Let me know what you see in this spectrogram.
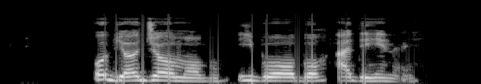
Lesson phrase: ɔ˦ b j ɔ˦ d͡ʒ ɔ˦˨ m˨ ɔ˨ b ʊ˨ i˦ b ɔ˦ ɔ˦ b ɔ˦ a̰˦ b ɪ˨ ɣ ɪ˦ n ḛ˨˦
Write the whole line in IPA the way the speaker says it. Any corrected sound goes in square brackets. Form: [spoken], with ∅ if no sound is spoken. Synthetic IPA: [o˦] b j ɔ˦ d͡ʒ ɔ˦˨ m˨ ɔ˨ b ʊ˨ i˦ b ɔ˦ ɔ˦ b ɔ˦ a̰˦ [d] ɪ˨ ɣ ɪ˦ n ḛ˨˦

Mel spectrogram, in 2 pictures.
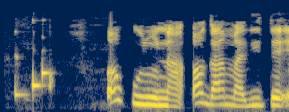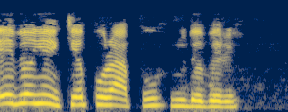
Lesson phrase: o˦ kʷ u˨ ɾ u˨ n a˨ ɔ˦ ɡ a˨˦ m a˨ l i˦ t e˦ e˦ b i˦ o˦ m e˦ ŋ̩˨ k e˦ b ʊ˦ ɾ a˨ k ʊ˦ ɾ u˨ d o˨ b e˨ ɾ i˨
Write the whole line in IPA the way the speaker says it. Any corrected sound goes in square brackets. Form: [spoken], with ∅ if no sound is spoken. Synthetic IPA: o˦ kʷ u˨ ɾ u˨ n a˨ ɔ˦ ɡ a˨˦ m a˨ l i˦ t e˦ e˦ b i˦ o˦ [ɲ] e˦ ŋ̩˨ k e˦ [p] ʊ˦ ɾ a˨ [p] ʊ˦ ɾ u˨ d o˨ b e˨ ɾ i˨

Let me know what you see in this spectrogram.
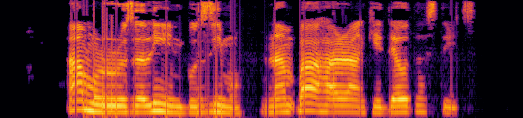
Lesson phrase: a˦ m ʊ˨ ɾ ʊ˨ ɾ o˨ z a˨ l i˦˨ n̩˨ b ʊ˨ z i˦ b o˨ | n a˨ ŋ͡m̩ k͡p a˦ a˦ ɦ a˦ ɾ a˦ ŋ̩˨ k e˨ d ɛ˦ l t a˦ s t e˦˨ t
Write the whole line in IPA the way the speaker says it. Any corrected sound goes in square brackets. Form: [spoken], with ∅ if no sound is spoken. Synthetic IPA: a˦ m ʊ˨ ɾ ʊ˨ ɾ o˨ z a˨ l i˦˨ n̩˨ b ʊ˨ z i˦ [m] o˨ | n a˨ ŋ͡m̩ k͡p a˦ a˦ ɦ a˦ ɾ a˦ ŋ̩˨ k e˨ d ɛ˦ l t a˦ s t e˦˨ t

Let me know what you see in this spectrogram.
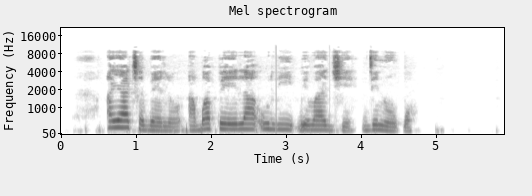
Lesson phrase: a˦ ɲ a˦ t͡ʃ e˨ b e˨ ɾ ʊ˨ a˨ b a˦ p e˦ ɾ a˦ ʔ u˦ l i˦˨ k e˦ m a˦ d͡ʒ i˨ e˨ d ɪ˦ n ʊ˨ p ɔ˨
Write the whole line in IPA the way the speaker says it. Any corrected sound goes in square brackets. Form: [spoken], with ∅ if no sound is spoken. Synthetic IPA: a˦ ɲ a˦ t͡ʃ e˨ b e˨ [l] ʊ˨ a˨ [ɡ͡b] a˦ p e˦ [l] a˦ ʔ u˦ l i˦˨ [k͡p] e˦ m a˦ d͡ʒ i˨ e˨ d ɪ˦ n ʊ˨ [k͡p] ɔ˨

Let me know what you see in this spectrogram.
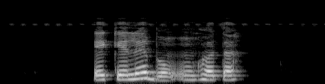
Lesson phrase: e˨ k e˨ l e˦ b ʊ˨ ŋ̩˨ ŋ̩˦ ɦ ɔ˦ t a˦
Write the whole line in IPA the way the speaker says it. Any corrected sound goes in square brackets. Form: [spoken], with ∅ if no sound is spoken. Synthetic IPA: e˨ k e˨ l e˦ b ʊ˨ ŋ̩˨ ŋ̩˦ ɦ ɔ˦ t a˦

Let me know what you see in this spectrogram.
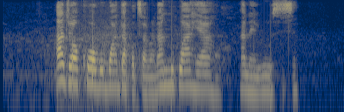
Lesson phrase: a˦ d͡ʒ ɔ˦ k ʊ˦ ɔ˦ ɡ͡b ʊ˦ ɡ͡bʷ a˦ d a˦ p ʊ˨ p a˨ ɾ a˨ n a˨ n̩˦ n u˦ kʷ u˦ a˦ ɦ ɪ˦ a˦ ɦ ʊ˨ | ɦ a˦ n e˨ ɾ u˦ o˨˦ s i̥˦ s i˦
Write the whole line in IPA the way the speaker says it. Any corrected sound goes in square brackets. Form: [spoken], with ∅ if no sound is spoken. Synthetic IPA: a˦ d͡ʒ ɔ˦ k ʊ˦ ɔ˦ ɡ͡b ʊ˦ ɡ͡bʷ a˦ d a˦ p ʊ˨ [t] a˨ ɾ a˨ n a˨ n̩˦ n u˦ kʷ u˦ a˦ ɦ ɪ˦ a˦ ɦ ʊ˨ | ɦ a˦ n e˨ ɾ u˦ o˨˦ s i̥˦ s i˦

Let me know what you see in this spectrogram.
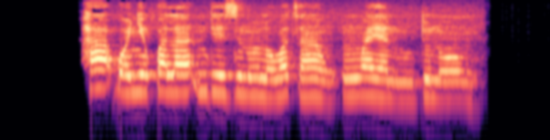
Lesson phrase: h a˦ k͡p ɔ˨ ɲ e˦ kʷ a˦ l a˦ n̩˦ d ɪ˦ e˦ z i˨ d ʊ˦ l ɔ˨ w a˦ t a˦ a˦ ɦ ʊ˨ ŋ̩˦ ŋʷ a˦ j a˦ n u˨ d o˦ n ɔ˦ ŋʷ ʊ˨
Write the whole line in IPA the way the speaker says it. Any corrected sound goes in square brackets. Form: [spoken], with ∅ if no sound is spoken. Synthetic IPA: h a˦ k͡p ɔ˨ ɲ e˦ kʷ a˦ l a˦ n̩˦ d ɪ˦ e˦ z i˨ [n] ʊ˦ l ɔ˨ w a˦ t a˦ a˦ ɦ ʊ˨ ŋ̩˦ ŋʷ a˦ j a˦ n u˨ d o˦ n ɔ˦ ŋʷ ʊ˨

